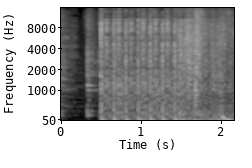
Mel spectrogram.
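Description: Machine-gun fire sound effect in a hip-hop radio DJ drop. A single shot comes right at the start, then after a short gap a rapid burst of automatic fire.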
